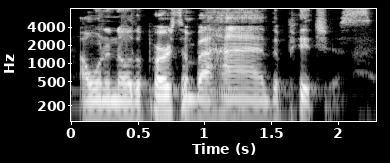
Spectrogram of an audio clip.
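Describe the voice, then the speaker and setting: A man's voice: little pitch movement, brisk. Laid-back man in his thirties hosting a podcast. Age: 30s. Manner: laid-back, slangy, trails off softly into low mumbles. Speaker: podcast host. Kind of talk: casual interview chat.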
